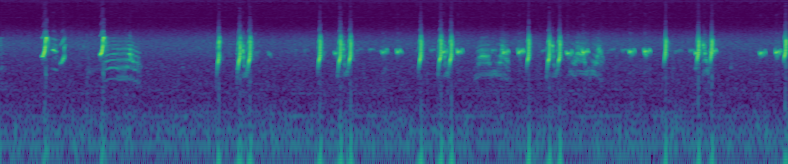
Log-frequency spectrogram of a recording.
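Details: Common quail calls, used by hunters as a lure, in sharp clipped notes given singly and in quick clusters of two or three, with occasional brief buzzy rattles, repeated about once a second over a steady faint hiss.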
